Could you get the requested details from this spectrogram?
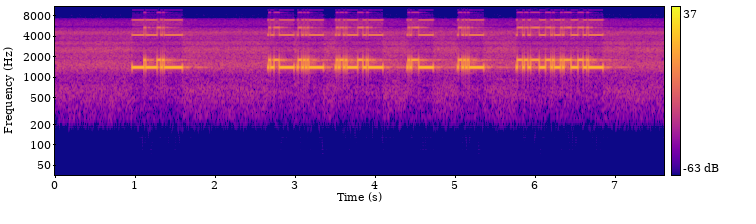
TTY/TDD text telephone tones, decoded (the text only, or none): GARDNER THEN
